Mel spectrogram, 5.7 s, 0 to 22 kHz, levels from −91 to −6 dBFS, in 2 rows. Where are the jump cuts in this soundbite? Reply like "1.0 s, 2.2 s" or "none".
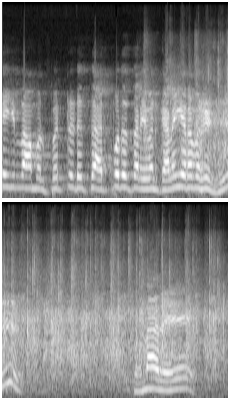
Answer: none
